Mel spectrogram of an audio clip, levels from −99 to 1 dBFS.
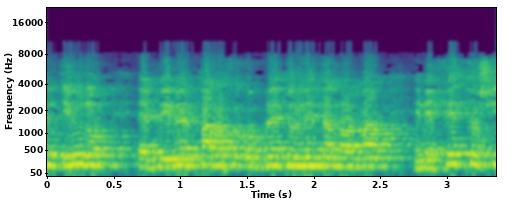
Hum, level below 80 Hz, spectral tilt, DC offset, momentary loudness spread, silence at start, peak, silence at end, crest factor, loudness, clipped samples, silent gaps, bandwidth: none; -38 dBFS; -6 dB/octave; under 0.1%; 5 LU; 0 s; 0 dBFS; 0 s; 8 dB; -8 LUFS; 1%; none; 8.2 kHz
